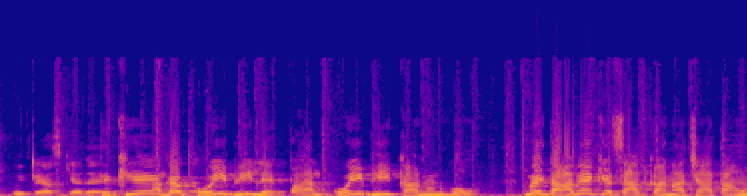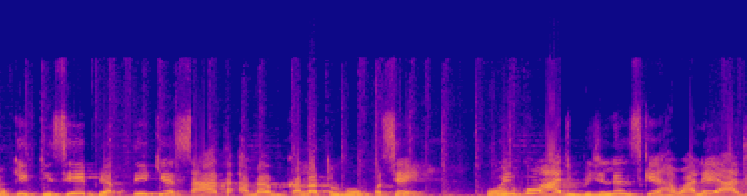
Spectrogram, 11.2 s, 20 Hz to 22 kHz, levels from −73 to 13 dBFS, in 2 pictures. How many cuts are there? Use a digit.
2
